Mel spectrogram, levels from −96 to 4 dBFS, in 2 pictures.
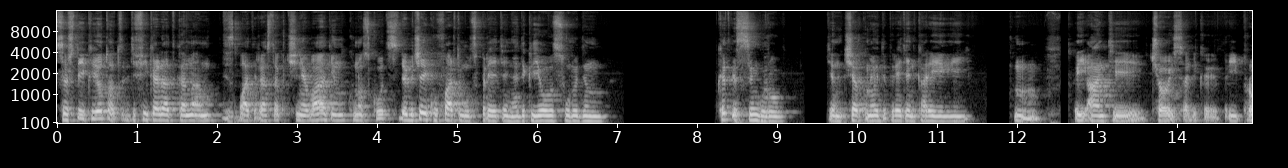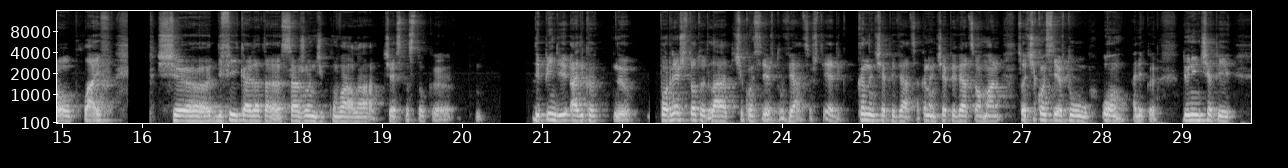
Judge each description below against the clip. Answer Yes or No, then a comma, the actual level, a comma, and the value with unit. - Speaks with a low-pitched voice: No, medium, 165 Hz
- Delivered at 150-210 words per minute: Yes, average, 165 wpm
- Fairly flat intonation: Yes, narrow, 2.1 semitones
